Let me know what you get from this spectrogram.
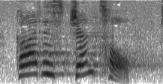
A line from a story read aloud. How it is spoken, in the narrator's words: chirped the robin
